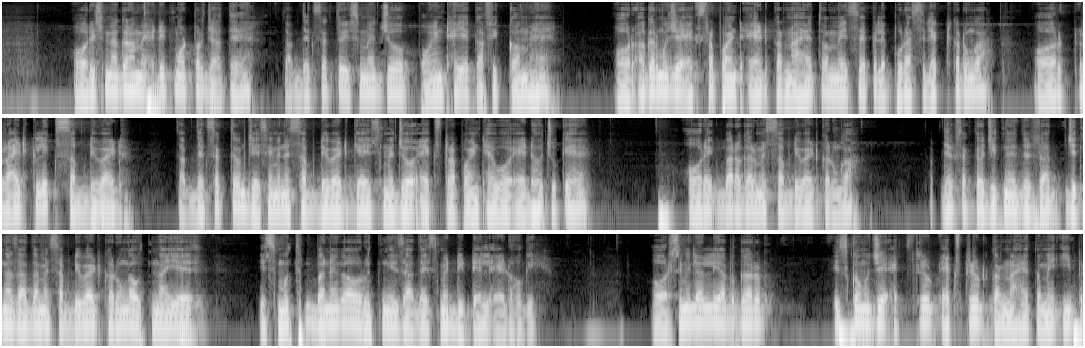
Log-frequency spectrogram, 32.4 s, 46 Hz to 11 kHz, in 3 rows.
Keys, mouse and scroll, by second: 0.4-0.8 middle drag, 0.8-1.2 drag, 1.4 Tab, 2.4 shift+right click, 3.9 click, 5.0 click, 5.6 a, 10.6-11.8 drag, 14.3 click, 15.0 click, 16.0 click, 17.4 a, 18.6-19.5 drag, 22.7 click, 23.8 click, 25.3 click, 27.9 shift+click, 29.2 click, 32.3 e.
